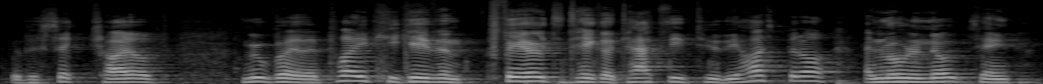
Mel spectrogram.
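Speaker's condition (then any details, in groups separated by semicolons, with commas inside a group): Cerebral palsy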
